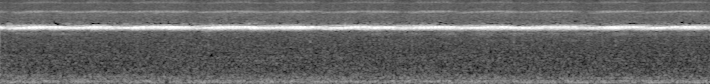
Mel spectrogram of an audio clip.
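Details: Autumn insects singing at night in Japan in total darkness: a steady, unbroken high-pitched trill holds one even tone throughout, with a faint higher overtone and slight swells in loudness. Only a soft low hum lies beneath.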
